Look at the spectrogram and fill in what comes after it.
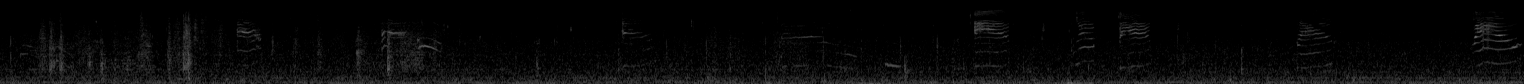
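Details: Fifteen-day-old kittens giving thin, high mews scattered every second or two, each a brief arched squeak, set against a steady low hum and soft rustling.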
